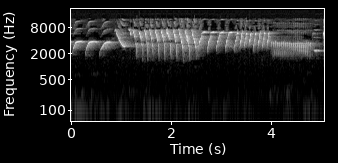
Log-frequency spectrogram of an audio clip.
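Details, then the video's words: Kept canary in full rolling song: a few slurred whistles, then fast trills of repeated downward sweeps, shifting into a steady buzzy roll near the end. Faint low thumps in the background. "BURUNG KENARI 30 DETIK LANGSUNG NGEROLL|| Denger Cuit-Cuit Kenari Gacor!!!"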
